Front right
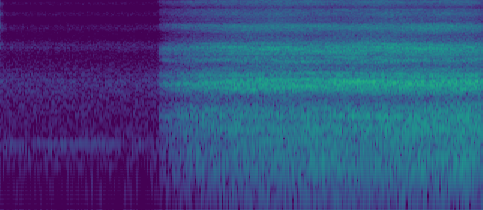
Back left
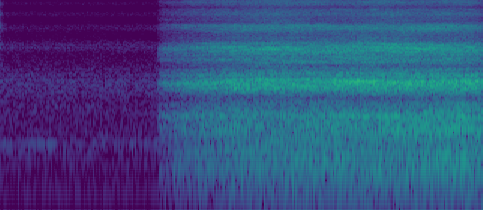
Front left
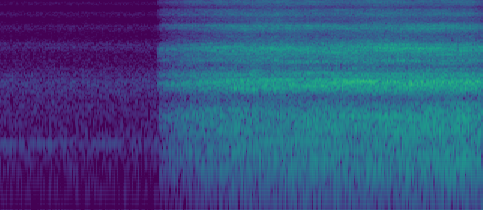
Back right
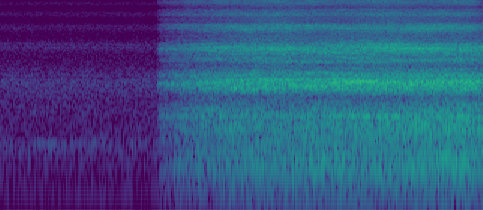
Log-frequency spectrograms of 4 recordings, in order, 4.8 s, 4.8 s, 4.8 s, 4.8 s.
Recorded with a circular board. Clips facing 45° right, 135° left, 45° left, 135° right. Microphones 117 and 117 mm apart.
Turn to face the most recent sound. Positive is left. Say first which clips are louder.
# back left 1 dB, even
turn(degrees=155)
